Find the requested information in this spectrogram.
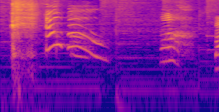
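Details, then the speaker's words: A sudden noisy sneeze from a streamer over background music, followed by high voiced sounds and apologies in French. "éternué oui j'ai éternué vous avez entendu pardon excuse-moi pardon"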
